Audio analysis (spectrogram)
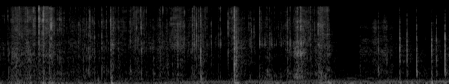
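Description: Long nails scratch and rub the dry husk strips of a dried corn husk rabbit figurine, making a steady run of bright, crisp crinkles and scrapes. Short sharp crackles stand out above a faint low hum.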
